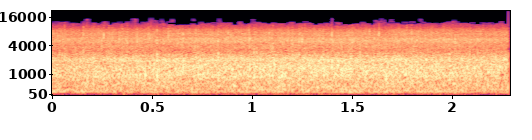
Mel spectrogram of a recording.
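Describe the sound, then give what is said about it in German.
Large crowd applause after a candidate accepts her election at a gathering in Hamburg: dense, steady clapping that stays loud and even throughout, with no voices. “Da der große Applaus, nachdem sie die Wahl angenommen hat.”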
